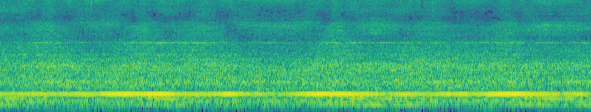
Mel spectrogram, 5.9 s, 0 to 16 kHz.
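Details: Bissell PowerForce 3537 vacuum: quiet, steady high motor whine with slow rise and fall in loudness; motor struggling, owner suspects armature and carbon brushes are going out.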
